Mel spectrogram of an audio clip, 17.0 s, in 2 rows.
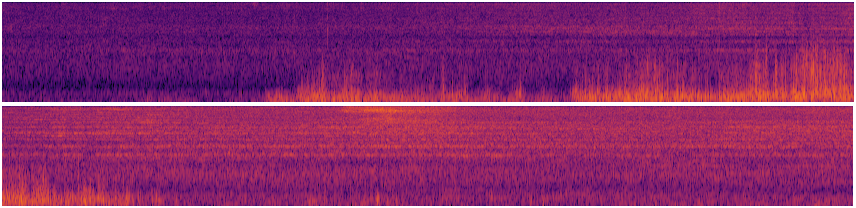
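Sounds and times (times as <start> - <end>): electric train passing: 0.0 - 17.0
brief high hiss: 11.9 - 13.4.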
